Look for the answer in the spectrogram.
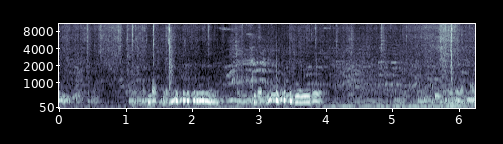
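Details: Male and female pigeons giving two bursts of fast, throaty, rolling coos, separated by quieter stretches with a faint low hum.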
